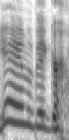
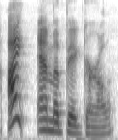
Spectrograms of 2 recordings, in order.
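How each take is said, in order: First: Put-on high, louder little-kid cheer on yay; childlike cheer. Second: Said in the usual way. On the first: Forty-seven-year-old mimicking a kid, high and louder. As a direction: chirp it like a proud small child. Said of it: "I'm forty-seven saying". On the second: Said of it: "That's true".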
